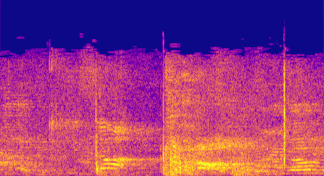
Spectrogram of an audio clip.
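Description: Two thuds on the wrestling ring, about half a second apart a little before halfway, among short shouting voices.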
